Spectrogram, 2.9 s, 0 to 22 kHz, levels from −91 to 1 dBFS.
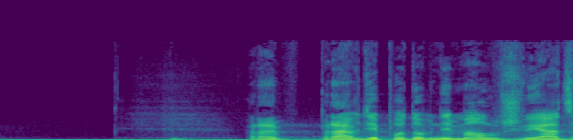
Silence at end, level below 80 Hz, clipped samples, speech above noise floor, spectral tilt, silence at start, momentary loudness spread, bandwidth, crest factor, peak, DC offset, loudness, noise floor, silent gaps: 0 s; -48 dBFS; under 0.1%; 52 dB; -6 dB/octave; 0.85 s; 21 LU; 15.5 kHz; 18 dB; -6 dBFS; 3%; -22 LUFS; -73 dBFS; none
